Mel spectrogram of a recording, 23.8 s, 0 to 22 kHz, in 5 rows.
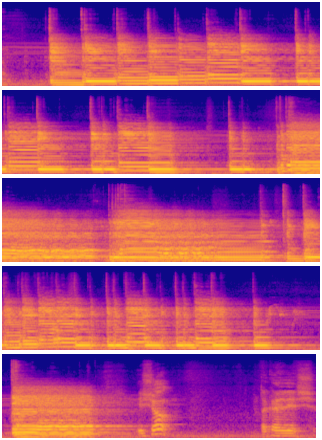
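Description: Fender Stratocaster electric guitar, played through a Line 6 Helix processor, picking a single-note riff slowly, with one note repeated between the moving notes. Some held notes waver in pitch around the middle.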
